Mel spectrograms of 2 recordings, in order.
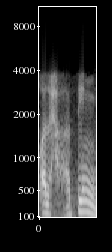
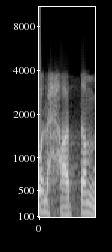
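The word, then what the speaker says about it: الخاتم: کے نیچے زیر، اور اس کو الحاتم بھی پڑھا گیا ہے یعنی تا کے اوپر زبر. یہ دونوں اس کے تلفظ ہیں، دونوں پڑھے گئے ہیں الحاتم اور الحاتم، یہ بھی نبی کریم صلی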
